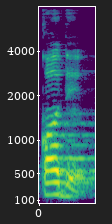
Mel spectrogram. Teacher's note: انزلناہ فی لیلۃ القدر، قدر قاف کو پر پڑھیں گے اور دال میں قلقلہ کریں گے، دال کی آواز ٹکرائے گی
